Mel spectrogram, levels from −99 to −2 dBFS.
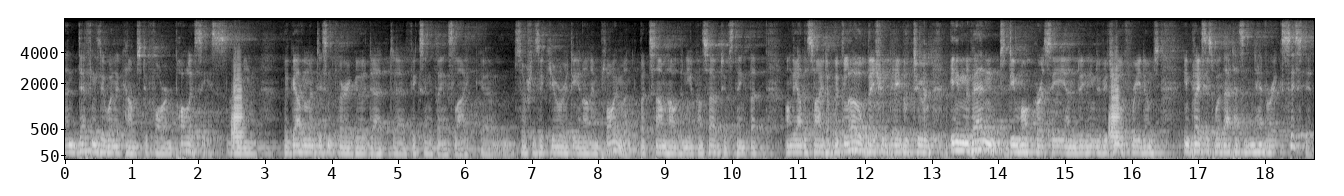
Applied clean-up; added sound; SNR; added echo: none; Brass instrument; 3 dB; reverberation time 2.9 s.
